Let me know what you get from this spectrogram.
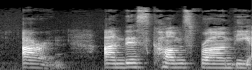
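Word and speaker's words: Aran: and I love it it's spelled a-r-a-n and it's pronounced ah run Aaron and this comes from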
